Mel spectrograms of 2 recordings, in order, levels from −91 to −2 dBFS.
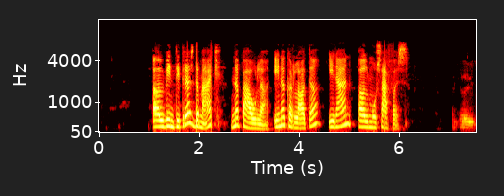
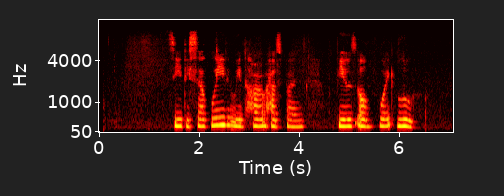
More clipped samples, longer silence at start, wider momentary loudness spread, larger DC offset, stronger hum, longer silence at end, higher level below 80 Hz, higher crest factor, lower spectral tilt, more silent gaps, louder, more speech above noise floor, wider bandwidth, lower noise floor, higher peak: neither; second, 1.1 s vs 1.4 s; first, 13 LU vs 9 LU; neither; neither; second, 0.05 s vs 0.8 s; first, -58 dBFS vs -88 dBFS; about the same, 16 dB vs 18 dB; about the same, -5 dB/octave vs -5.5 dB/octave; first, 6.51-6.72 s, 6.96-7.05 s vs none; first, -16 LUFS vs -33 LUFS; first, 54 dB vs 41 dB; second, 7.6 kHz vs 11 kHz; about the same, -70 dBFS vs -73 dBFS; first, 0 dBFS vs -16 dBFS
